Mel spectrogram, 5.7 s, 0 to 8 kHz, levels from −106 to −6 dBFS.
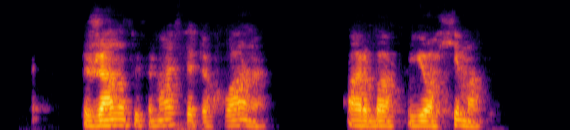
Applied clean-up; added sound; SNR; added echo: neural mask model Resemble Enhance denoiser.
